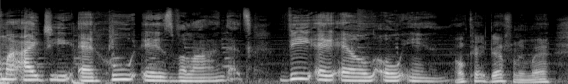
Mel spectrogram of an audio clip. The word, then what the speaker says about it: Valon: It's pronounced Valon. Valon. It's an Albanian name.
